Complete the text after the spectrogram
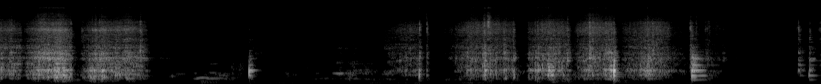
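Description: A metal straightedge scrapes along wet mortar.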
